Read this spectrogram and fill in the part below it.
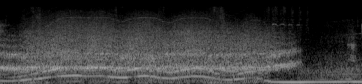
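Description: Car drifting with a clutch kick in Forza Horizon 3: loud engine whine wavering up and down through the slide with tire squeal layered over it, then dropping to a lower steady drone near the end; no talking.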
